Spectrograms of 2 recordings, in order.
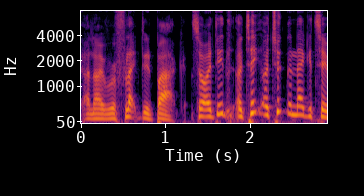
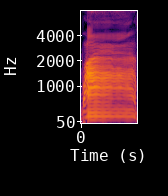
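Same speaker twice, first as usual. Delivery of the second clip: imitated engine-like roar, raised pitch; excited machine roar; 5 semitones higher, 4 dB louder than usual. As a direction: let out a playful "raah". Retelling thrill of using machinery.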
